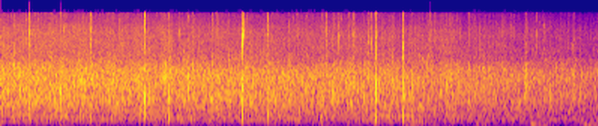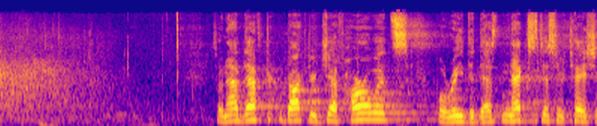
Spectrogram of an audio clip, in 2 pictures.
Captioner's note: applause and cheering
